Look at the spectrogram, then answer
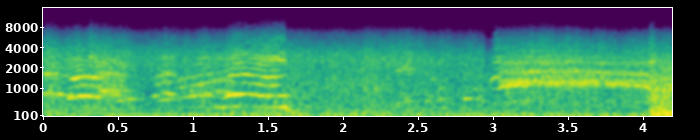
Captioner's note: water splashing; man screams; sounds of chaos & destruction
